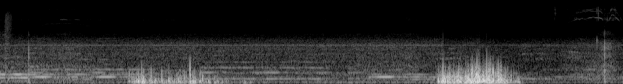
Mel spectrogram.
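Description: Background music of sustained held notes, with two louder, noisier surges, one about a second and a half in and one about four and a half seconds in.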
